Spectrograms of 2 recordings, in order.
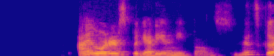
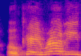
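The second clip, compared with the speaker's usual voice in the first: mild shout; 8 semitones higher, 3 dB louder than usual. Acted. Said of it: "Jenny shouts".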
